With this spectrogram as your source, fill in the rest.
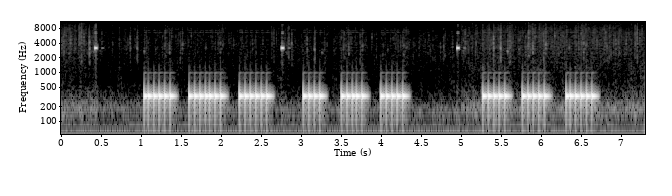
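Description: Short electronic beeps chatter in quick bursts as dialogue text prints out.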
